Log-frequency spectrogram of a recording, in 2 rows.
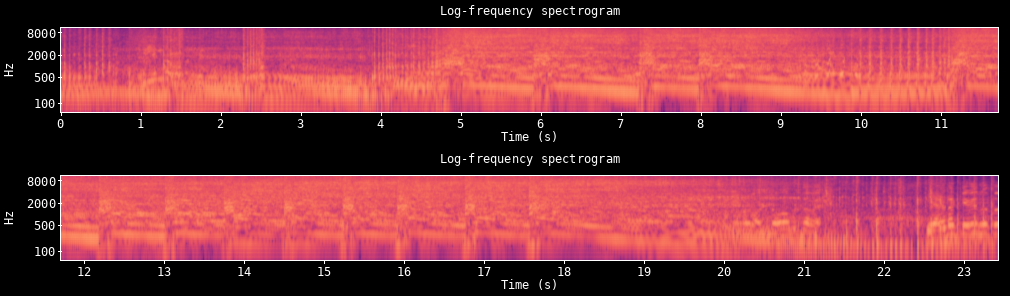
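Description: A custom two-stroke Yamaha RX135 drag bike with a chrome-coated chamber silencer revs hard and close, firing off a long run of rapid, raspy throttle blips that rise and drop in quick succession.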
